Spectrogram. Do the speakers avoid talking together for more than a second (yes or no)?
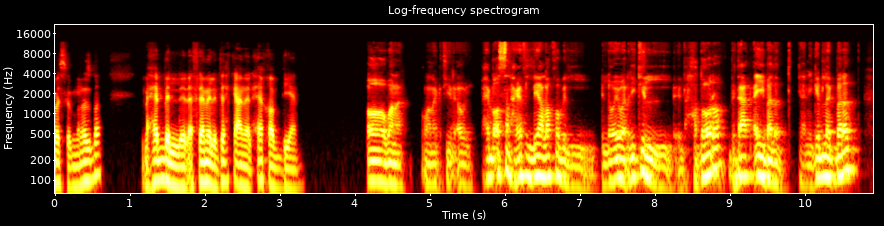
yes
